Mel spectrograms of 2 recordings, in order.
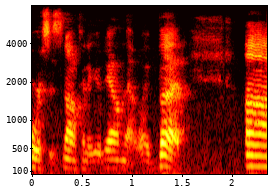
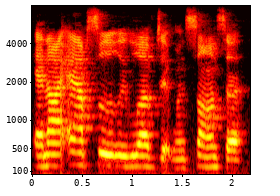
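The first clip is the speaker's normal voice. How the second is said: normal talking voice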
